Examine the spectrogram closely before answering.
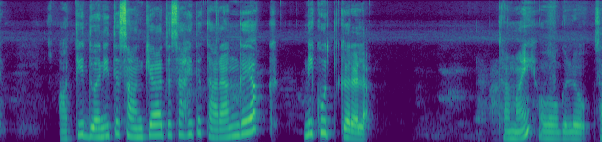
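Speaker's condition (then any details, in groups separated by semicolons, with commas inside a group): No condition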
